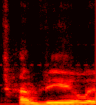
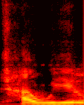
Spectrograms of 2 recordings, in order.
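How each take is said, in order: First: The word is said with Persian pronunciation. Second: The word is said without Persian pronunciation.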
